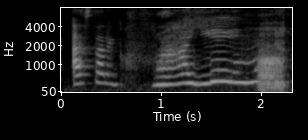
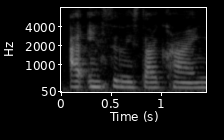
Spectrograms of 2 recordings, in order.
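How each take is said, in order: First: High, loud, long-drawn mock bawl; mock wailing. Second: Said in the usual way. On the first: Storyteller mocking herself as a big baby, wailing. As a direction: stretch "crying" into a hammed-up wail.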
